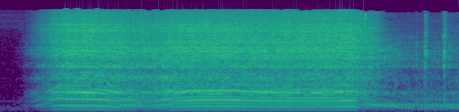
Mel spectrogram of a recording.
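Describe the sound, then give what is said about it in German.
Chainsaw running during illegal tree felling in a northern Namibian forest: a loud, steady buzzing engine whine with a brief dip in pitch early on, held for a couple of seconds before easing off to a quieter idle. “Das Geräusch von Motorsägen bedeutet nichts Gutes im Norden Namibias.”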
